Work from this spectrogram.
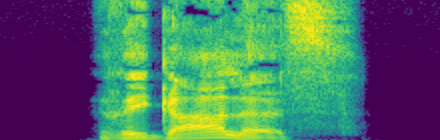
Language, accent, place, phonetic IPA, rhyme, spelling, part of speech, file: German, Germany, Berlin, [ʁeˈɡaːləs], -aːləs, Regales, noun, De-Regales.ogg
- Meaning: genitive of Regal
